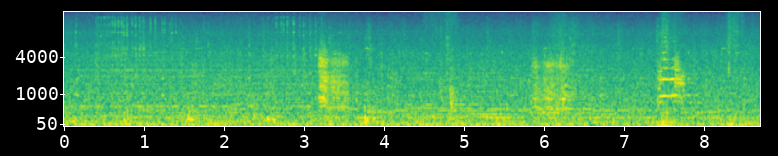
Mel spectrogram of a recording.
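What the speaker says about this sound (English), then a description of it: "Oh, there's the geese." Geese honk in the video game Amerzone: a few scattered, fairly faint honks set against a steady wash of falling rain.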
